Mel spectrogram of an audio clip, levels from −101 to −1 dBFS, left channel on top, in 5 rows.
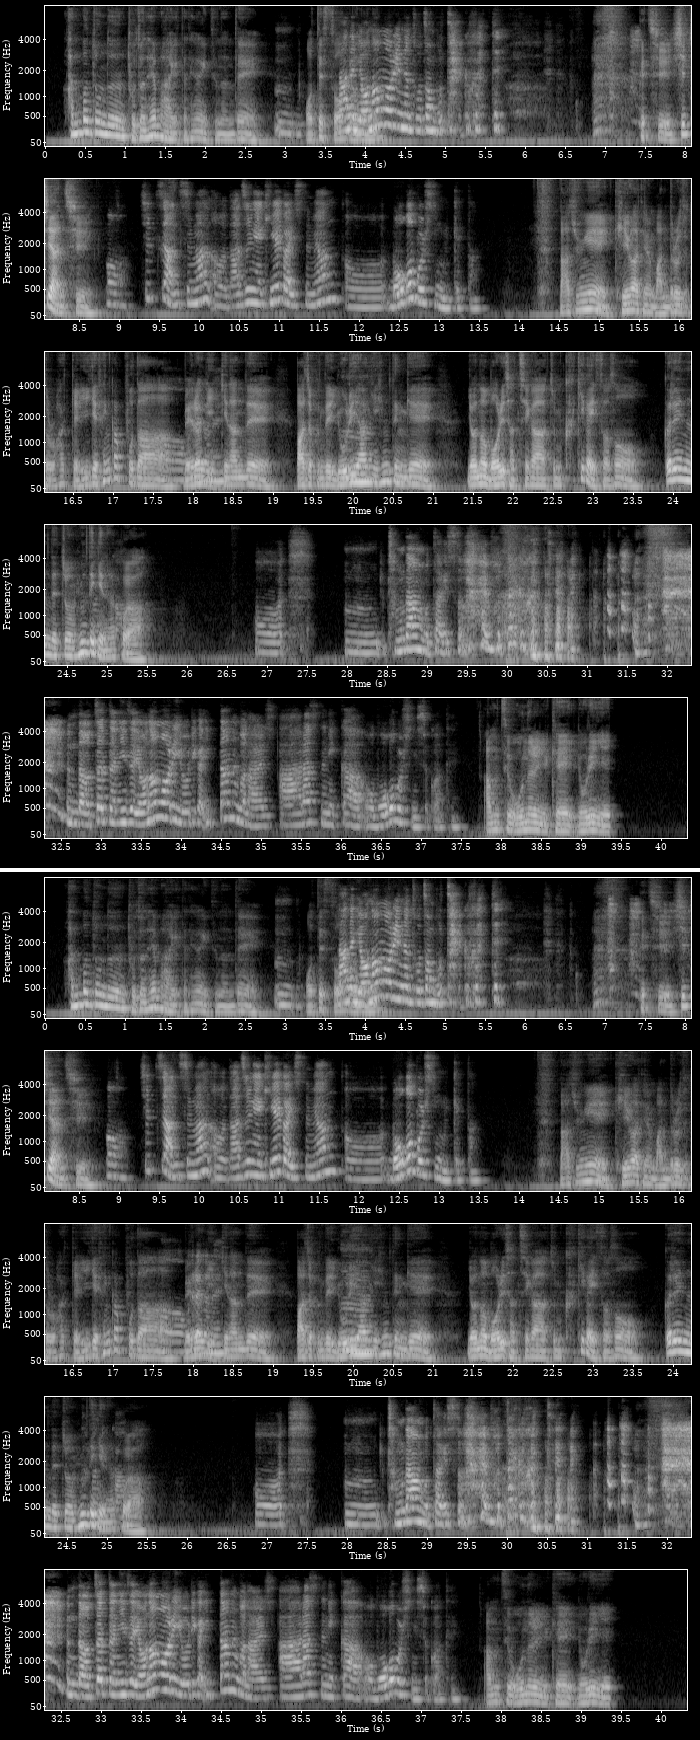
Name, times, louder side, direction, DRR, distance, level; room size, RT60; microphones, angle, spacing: voice 1, 0.3-2.7 3.3-4.2 6.8-8.7 14.2-21.1 21.4-23.6 23.9-25.5 29.9-30.8 31.6-32.0 37.8-39.4, left 2 dB, 40° left, 0.6 m, -31 dB
voice 2, 2.9-3.2 3.6-5.7 7.0-7.4 8.8-13.5 17.6-18.4 19.8-20.7 24.8-25.3 26.8-27.5 28.0-30.9 31.2-37.5, right 1 dB, 40° right, 2.2 m, -33 dB
8.8 x 3.0 x 4.3 m
head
